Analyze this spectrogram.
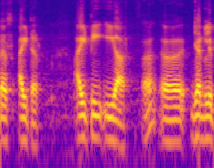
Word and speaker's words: ITER: This attempt, which is happening in France, the project is called as ITER, I-T-E-R, generally pronounced as ITER, euphemistically is called as miniature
